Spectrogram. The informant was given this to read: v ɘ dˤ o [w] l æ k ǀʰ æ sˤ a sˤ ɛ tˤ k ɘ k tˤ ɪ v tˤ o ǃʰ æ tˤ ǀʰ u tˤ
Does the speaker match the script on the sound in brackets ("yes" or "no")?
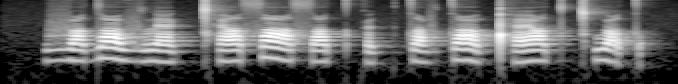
no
